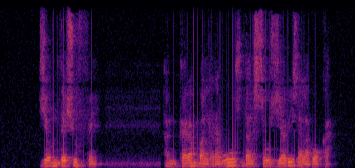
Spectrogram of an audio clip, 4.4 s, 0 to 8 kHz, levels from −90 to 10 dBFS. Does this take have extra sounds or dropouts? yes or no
no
